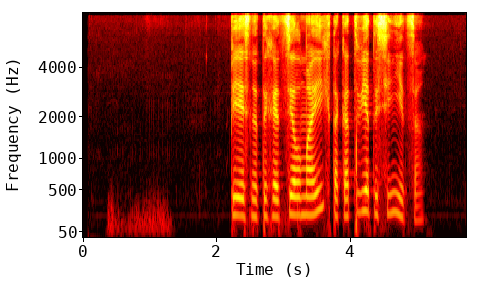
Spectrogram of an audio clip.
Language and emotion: Russian, neutral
